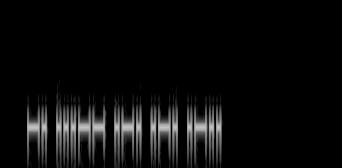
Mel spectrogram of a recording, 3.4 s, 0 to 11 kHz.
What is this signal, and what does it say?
Morse code, heard as a keyed tone, about 31 wpm, 700 Hz. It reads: N3RRL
